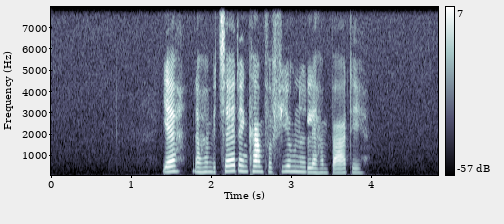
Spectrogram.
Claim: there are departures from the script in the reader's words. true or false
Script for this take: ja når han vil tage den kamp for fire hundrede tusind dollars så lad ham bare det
true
